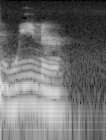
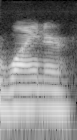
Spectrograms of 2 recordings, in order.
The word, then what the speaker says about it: Weiner: It's like Matthew Weiner or Weiner for Mad Men. Like, they keep changing the pronunciation of his name just because Weiner sounds funny.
